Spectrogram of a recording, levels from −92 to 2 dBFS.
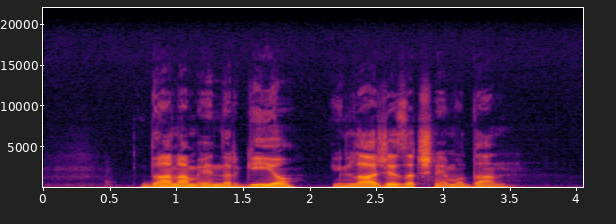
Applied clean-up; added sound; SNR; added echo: none; none; none; none.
